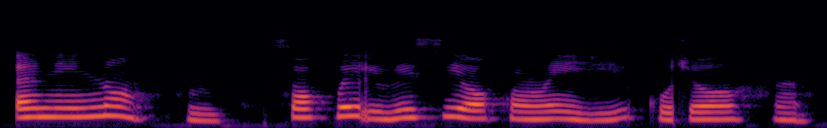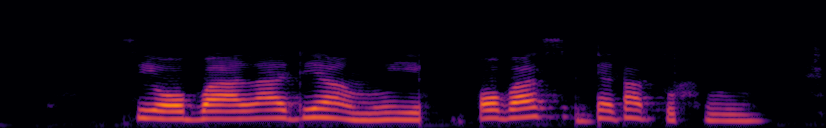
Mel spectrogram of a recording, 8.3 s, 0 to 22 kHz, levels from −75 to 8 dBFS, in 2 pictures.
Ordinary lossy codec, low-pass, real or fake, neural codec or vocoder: none; 7.2 kHz; fake; codec, 16 kHz, 4 kbps, FunCodec, trained on LibriTTS, 50 frames a second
